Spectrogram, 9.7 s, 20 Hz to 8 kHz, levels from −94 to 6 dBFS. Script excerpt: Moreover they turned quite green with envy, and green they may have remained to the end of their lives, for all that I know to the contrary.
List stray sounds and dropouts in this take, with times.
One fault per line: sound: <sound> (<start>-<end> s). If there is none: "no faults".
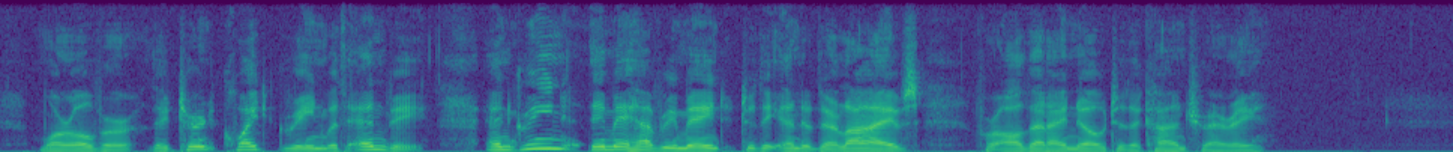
no faults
